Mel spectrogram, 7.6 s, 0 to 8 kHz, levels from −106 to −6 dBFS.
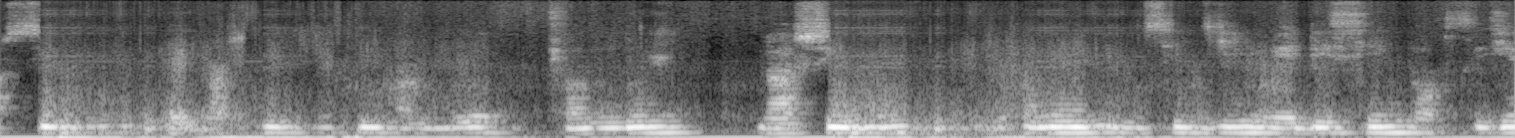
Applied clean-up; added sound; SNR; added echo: neural separator model SepFormer DNS4.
